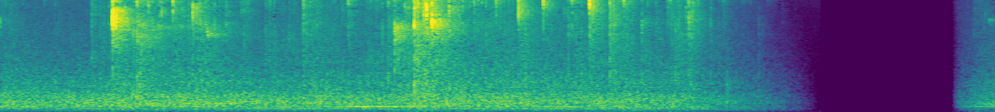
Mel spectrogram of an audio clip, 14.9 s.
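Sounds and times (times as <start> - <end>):
water dripping indoors: 0.0 - 11.6, 14.4 - 14.9.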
